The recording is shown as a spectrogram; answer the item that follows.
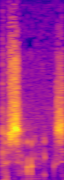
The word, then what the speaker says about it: psionics: Well, yeah, that's how you pronounce it. It's not psionics, it's psionics, right?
